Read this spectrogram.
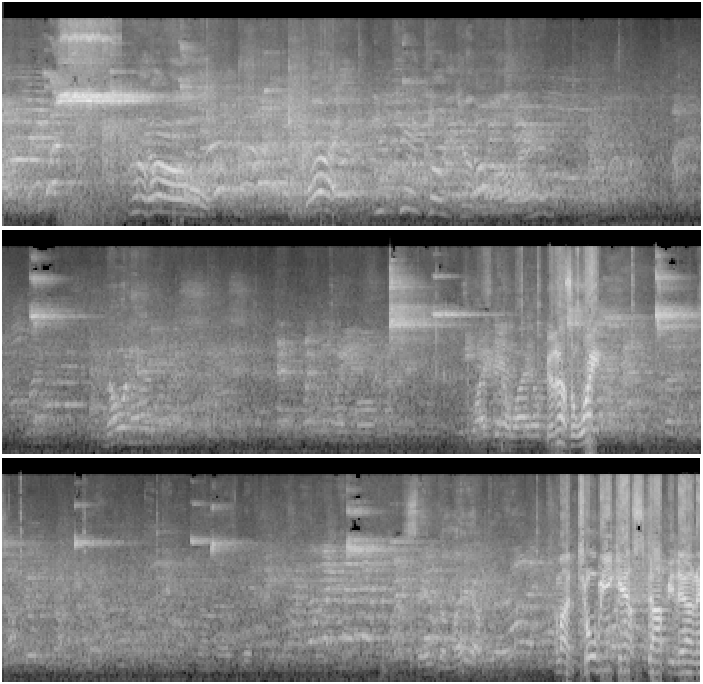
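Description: Spectators shout and cheer in a large echoing gym.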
